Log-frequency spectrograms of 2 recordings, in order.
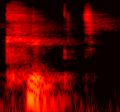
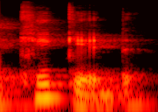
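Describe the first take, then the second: First: The ending is a short 't' sound. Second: The ending is an extra 'id' syllable. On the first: The speaker calls it right. "I say kicked" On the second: The speaker calls it wrong. "I do not say kicked"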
